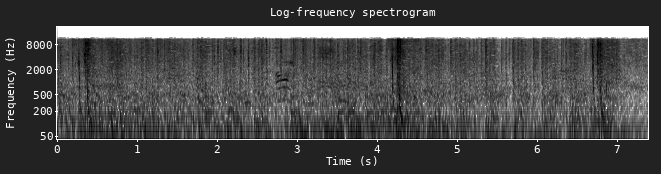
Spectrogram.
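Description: Rapid bursts of gunfire in The First Descendant, sharp repeated shots crackling steadily through a busy battle, with people talking over the shooting.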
